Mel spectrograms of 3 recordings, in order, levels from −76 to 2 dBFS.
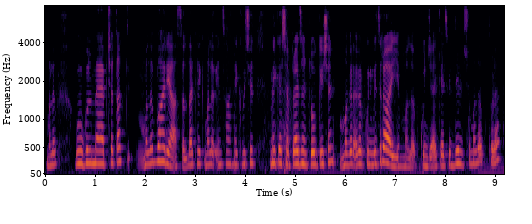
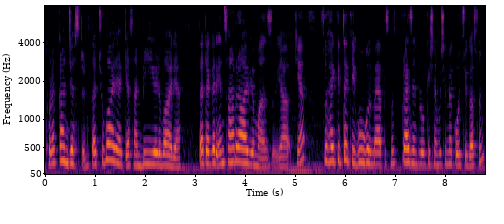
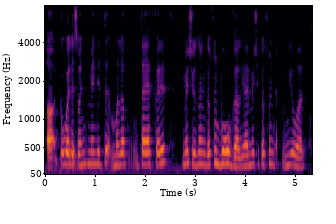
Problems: background sounds at intervals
